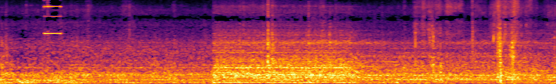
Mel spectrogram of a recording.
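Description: Office laser printer printing: a short electronic beep about a second in, then about three seconds in the printer's mechanism starts running with a steady hum as it feeds paper, and a click near the end as the sheet comes out.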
